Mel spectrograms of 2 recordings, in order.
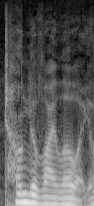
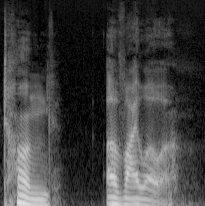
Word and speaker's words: Tagovailoa: It's not Tonga Vailoa. Like it's like Tongue of Vailoa.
